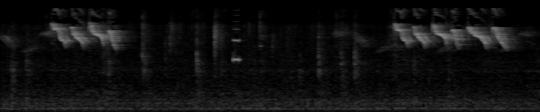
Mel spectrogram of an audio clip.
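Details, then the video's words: Singing white-eye, 'ngalas nembak' style, giving two fast rattling bursts of piercing high descending notes at the start and end, with a brief quiet gap holding soft ticks and a low humming background. "pleci ngalas nembak SNI"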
